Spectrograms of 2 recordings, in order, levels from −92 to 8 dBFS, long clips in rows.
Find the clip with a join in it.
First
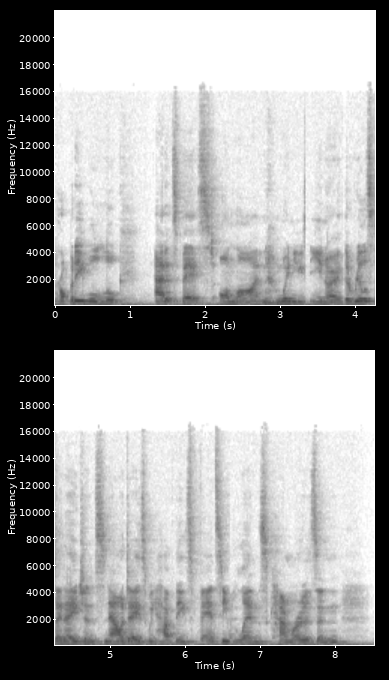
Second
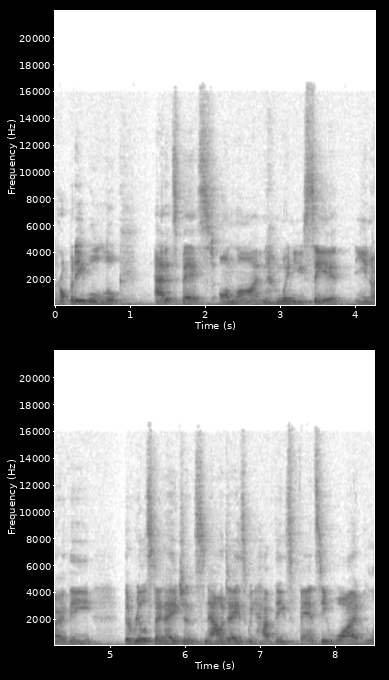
first; 3 cuts; at 3.3 s, 3.8 s, 6.6 s

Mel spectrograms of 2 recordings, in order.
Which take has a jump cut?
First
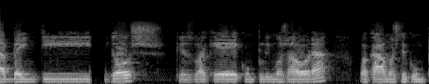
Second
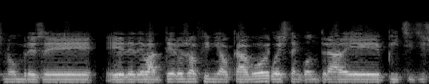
second; 2 cuts; at 1.0 s, 2.7 s

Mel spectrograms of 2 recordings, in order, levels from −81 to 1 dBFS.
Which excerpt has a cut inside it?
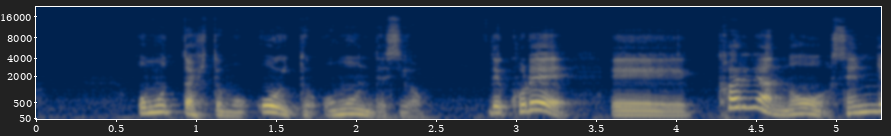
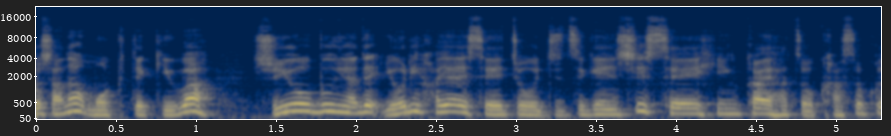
first; 1 cut; at 4.2 s

